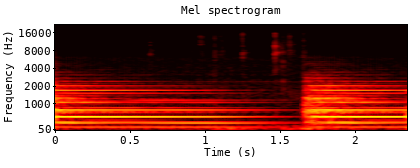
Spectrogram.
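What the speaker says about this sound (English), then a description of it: "Like say if I'm making like a church bell style sound" A church bell sound from the Sonatina Orchestra VST plugin: a sustained, ringing bell-like tone fades slowly, then a second deep bell strike sounds and rings on with rich, lingering overtones.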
